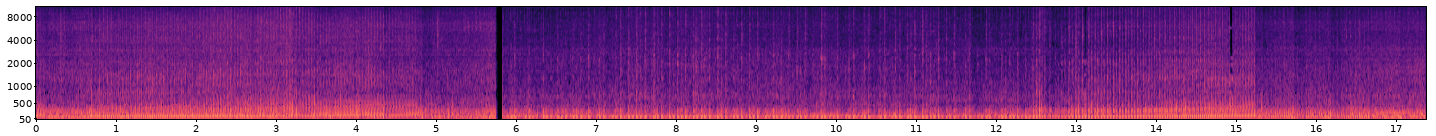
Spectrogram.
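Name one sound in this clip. A motorcycle engine rumbles loudly up close.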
